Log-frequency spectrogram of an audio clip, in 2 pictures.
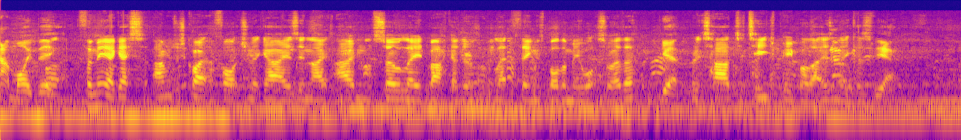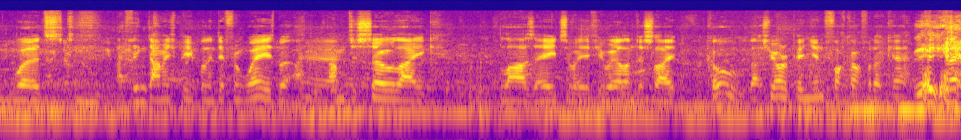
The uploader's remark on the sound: Live from Bloodstock 2023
